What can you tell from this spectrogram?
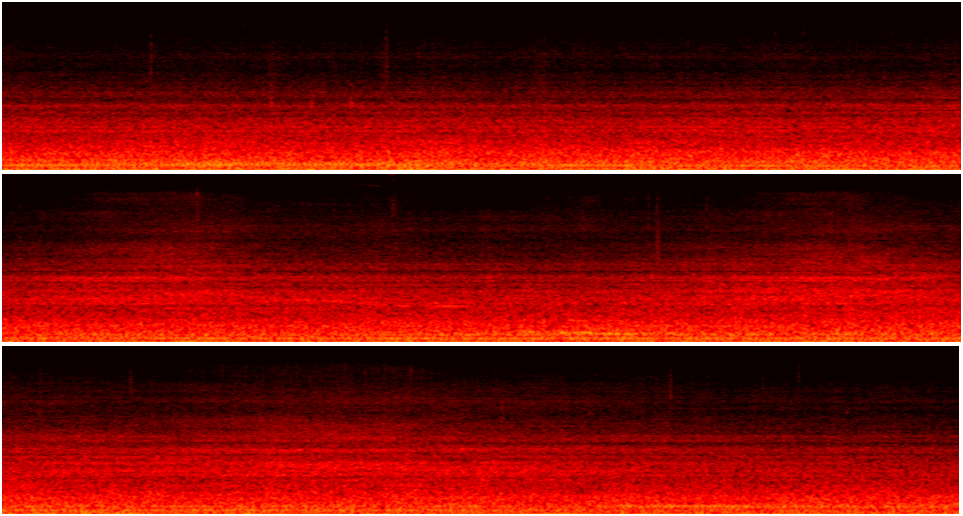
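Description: Car driving at road speed, heard from inside the cabin: a steady low rumble of engine and tyre noise, swelling a few times as other traffic passes.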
